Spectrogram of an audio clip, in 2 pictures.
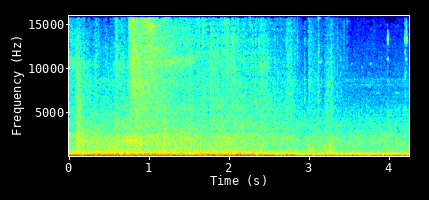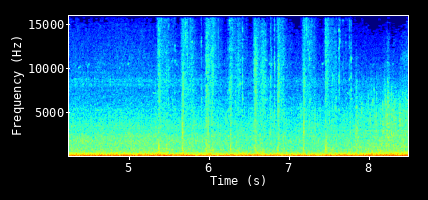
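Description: Wind rumbles steadily across open ground.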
